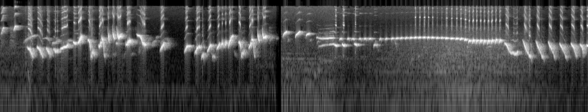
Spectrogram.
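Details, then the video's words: White-rumped shama song used as a lure to provoke singing: rich varied whistled phrases rising and falling, then a long sustained whistle with a faint high chatter, ending in quick descending notes. "PANCINGAN MURAI ¦ SHAMA BIRD"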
